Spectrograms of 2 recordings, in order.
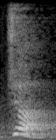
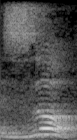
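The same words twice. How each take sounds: First: The tongue touches the palate, giving a 'j' sound. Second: Air buzzes through without contact, giving a 'z' sound. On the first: "जब हम ज बोलते हैं तो हमारी जो जीभ है वो तालू से लगती है।" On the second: "तो हमारी जो जीभ है वो तालू से नहीं लगती, बल्कि उनके बीच से हवा बाहर आती है"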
